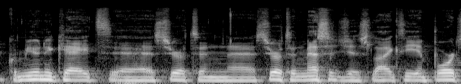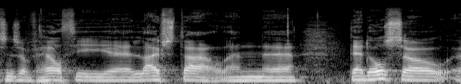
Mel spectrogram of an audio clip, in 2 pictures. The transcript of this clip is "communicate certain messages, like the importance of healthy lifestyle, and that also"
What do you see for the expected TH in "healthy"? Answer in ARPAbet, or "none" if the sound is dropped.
TH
